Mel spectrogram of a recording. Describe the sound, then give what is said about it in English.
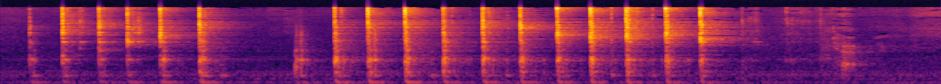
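A whisk attachment is worked off a stand mixer: a rapid run of metallic clicks and rattles, a brief pause, a second longer run, then one last faint clink. “take my whisk off of my mixer.”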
